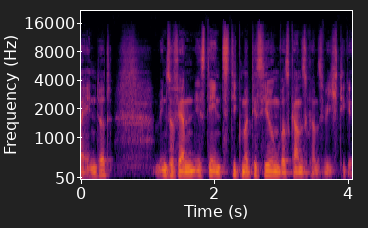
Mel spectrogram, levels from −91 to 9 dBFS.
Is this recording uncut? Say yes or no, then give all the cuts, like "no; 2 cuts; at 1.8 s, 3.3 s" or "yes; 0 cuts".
yes; 0 cuts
